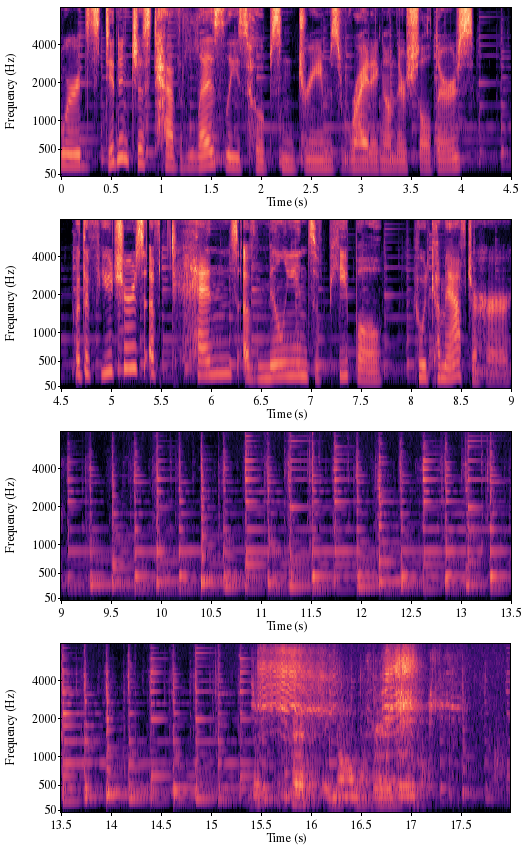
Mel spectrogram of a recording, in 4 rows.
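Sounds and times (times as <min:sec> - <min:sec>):
speech: 0:00.0 - 0:09.1, 0:15.8 - 0:17.4
steady rhythmic plucked-sounding tones: 0:00.0 - 0:17.9
newborn baby girl's first cries: 0:09.0 - 0:17.7.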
